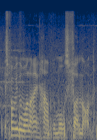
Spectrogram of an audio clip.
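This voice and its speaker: A man's voice: medium pitch, fast talker. Vlogging cyclist, male, from the UK, a bit congested, rambling and casual, with faint noise behind. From United Kingdom. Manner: rambling, many fillers and restarts. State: ill, slightly congested. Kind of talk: casual vlog talk to camera.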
